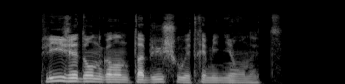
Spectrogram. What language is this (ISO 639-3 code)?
bre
